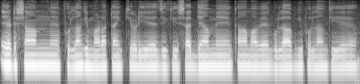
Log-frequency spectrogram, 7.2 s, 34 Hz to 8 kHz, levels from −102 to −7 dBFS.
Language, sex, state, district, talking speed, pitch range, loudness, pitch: Marwari, male, Rajasthan, Nagaur, 140 wpm, 105-110 Hz, -17 LUFS, 110 Hz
